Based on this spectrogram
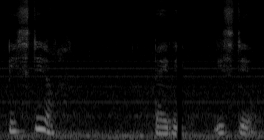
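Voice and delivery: tender soothing. Real, not acted. Soothing her inner self.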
